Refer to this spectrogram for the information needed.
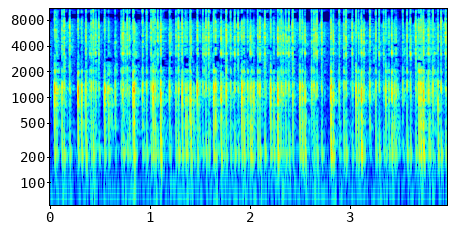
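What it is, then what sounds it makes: Plastic calculator. Long acrylic nails rapidly tap and scratch the back of a mint-green hard plastic calculator. The result is a dense, continuous stream of sharp, bright plastic clicks and scraping rattles with almost no low end.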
